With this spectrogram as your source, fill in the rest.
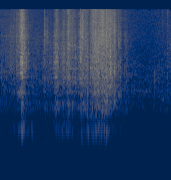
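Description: Water pours from a kettle into a pot.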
